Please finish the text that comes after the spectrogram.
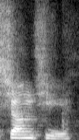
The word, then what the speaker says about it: Shang-Chi: I do love, and it's Shang-Chi. That's how you pronounce it.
